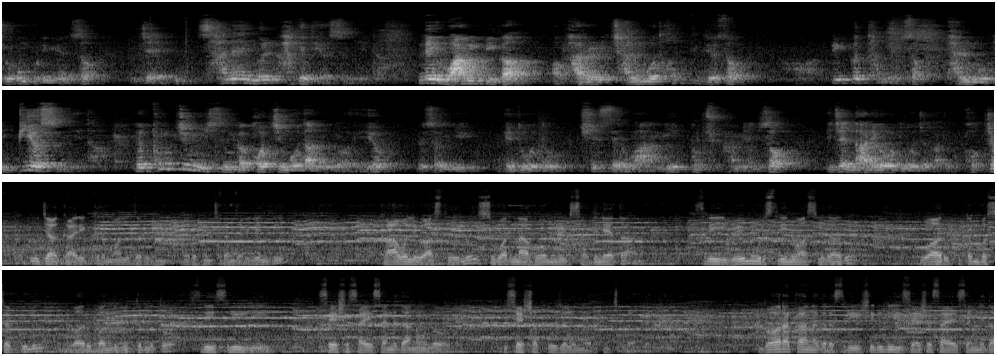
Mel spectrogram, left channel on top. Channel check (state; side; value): different; both; correlation 0.00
